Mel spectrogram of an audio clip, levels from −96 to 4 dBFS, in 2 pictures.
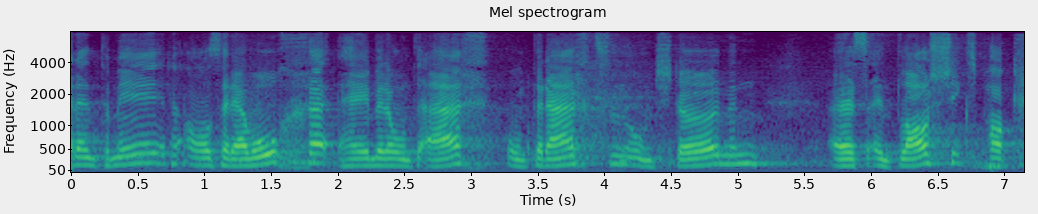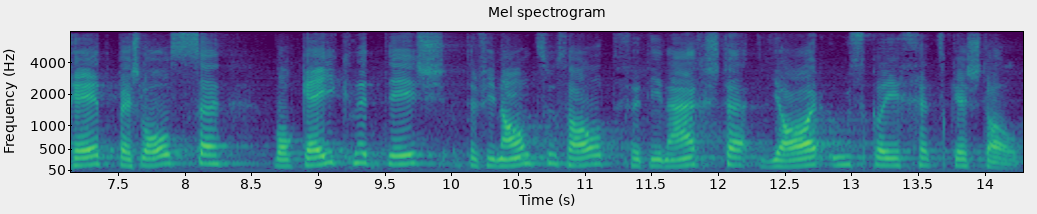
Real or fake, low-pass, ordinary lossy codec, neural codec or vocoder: real; none; none; none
